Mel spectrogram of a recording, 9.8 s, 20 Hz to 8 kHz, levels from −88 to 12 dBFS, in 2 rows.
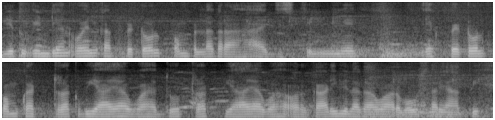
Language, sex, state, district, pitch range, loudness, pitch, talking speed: Hindi, male, Bihar, Supaul, 125-135 Hz, -22 LUFS, 125 Hz, 225 wpm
